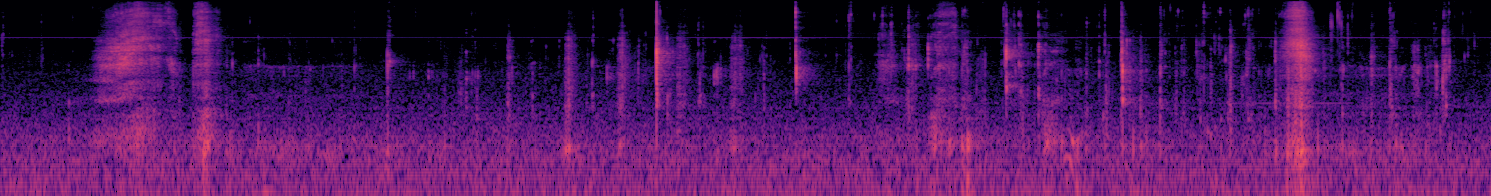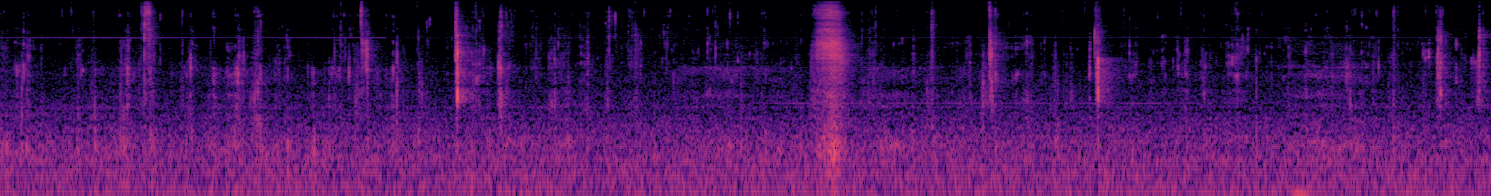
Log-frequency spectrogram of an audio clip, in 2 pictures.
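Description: Close-miked chewing and biting of gochujang stir-fried chicken, with scattered small clicks and a few louder mouth sounds about a second in, near the middle and about three quarters through.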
